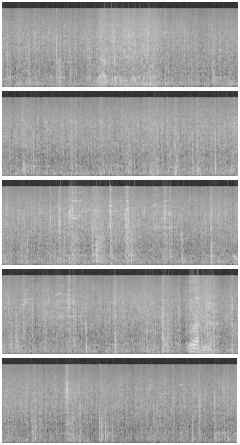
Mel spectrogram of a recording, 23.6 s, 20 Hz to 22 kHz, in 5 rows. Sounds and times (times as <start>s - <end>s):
Speech: 1.8s - 3.2s, 14.0s - 14.6s, 17.8s - 18.6s.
